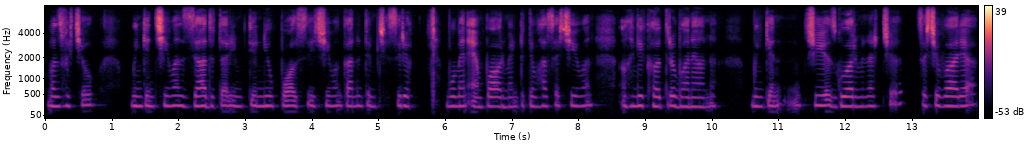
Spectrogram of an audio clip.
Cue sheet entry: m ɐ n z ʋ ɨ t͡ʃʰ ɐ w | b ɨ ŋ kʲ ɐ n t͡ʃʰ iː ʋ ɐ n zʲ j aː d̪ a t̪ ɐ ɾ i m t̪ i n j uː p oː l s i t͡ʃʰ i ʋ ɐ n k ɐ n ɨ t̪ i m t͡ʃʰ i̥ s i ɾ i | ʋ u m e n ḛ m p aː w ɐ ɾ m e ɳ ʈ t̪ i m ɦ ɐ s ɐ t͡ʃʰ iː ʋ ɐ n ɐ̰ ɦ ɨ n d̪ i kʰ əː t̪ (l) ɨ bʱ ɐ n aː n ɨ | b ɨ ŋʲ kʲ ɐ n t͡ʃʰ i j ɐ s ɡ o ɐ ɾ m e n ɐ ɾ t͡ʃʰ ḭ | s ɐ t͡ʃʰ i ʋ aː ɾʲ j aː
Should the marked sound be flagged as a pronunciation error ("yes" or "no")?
yes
